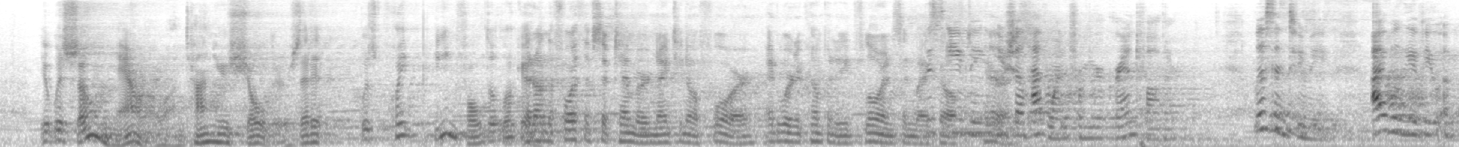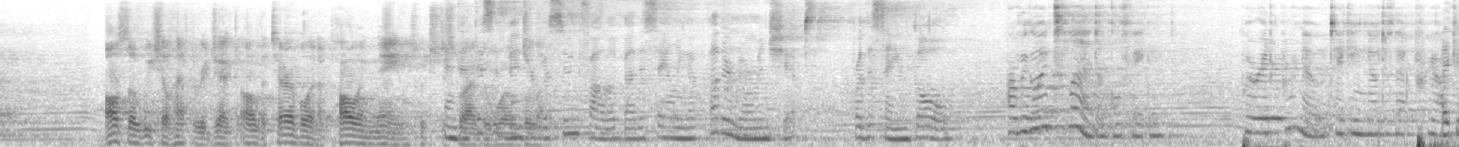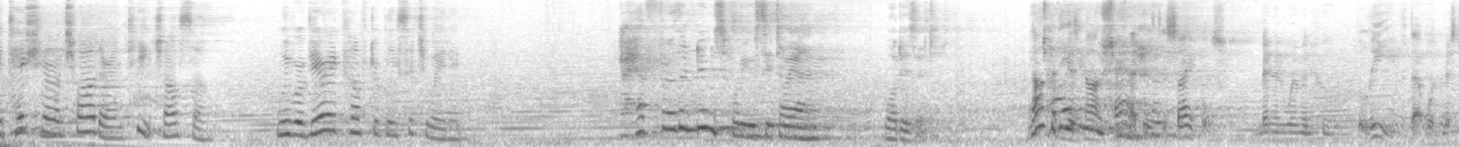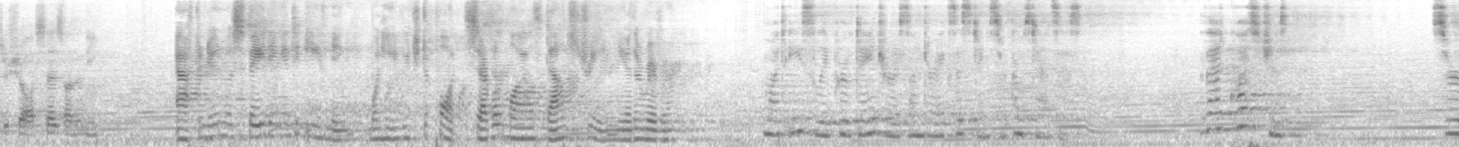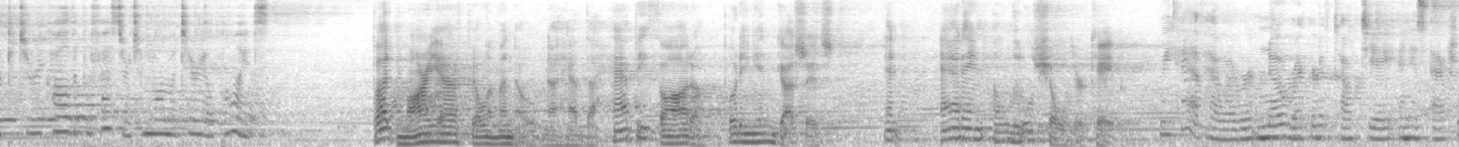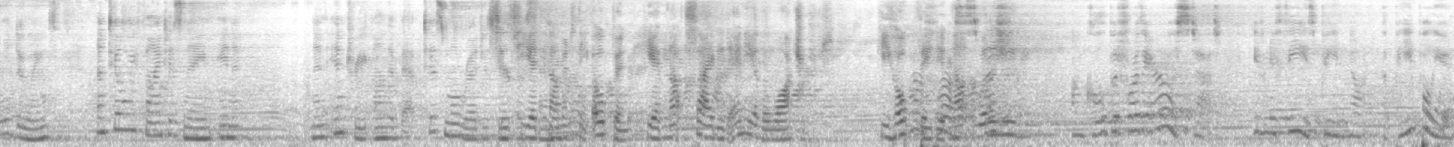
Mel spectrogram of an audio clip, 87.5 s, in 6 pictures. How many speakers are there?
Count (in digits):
10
